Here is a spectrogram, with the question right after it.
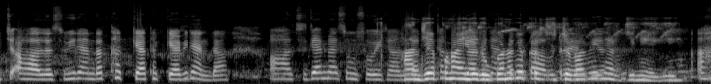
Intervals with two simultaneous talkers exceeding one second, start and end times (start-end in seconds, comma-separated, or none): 4.0-6.1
